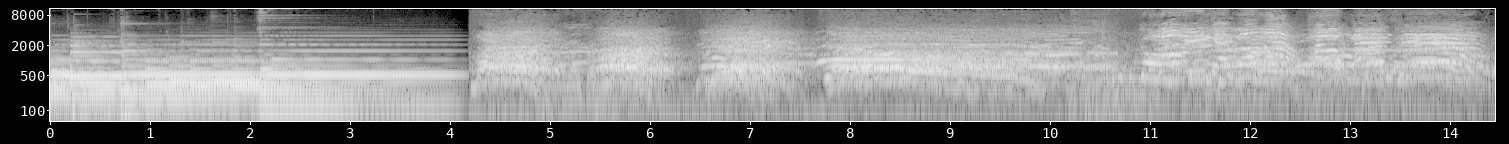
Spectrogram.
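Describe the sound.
A crowd cheers as lockdown is lifted at midnight in a residential compound in Wangjing, Chaoyang District, Beijing. A few seconds of music give way to loud, surging waves of shouting and whooping voices.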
